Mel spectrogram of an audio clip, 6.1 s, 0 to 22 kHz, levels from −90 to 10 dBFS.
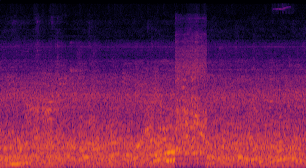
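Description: From 3.49 to 4.12 s, the audio is read two samples at a time, which doubles its speed. The reader treats each pair of samples as a single frame. Playback runs twice as fast and a full octave, 12 semitones, higher.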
